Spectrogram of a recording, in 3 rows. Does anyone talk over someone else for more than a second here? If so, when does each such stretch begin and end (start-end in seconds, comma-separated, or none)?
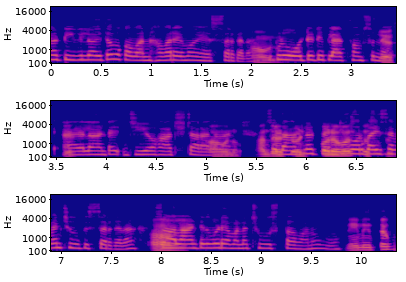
5.1-7.0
